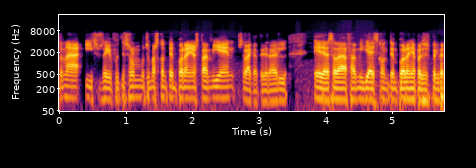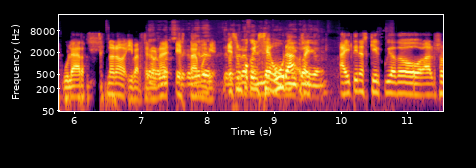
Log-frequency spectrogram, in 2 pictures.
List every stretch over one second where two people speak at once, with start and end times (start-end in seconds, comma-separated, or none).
7.0-9.6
